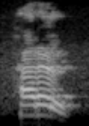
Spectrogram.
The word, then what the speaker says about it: hurl: Word लगाए last में, क्या लेटर लगाए हुर को, सिर्फ L, और इसका उच्चारण क्या बन जाएगा, हरल, क्या बन गया इसका, हरल, ठीक है।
